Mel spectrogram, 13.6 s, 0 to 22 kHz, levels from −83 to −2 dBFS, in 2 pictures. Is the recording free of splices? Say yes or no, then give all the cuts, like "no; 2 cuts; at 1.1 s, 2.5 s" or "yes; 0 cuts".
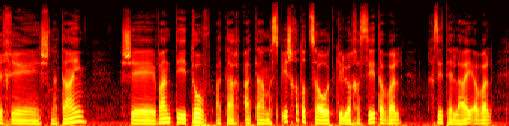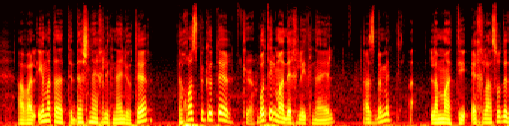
yes; 0 cuts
